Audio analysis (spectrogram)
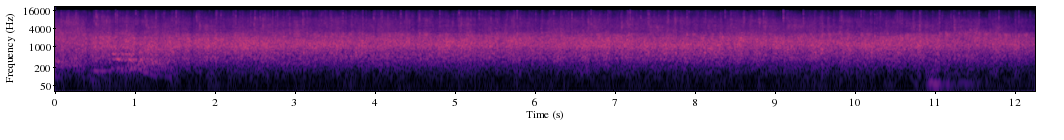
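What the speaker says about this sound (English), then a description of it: "give them a round of applause, please" Sustained, loud audience applause fills the hall after a musical performance, a dense wash of clapping that carries on steadily from start to finish.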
